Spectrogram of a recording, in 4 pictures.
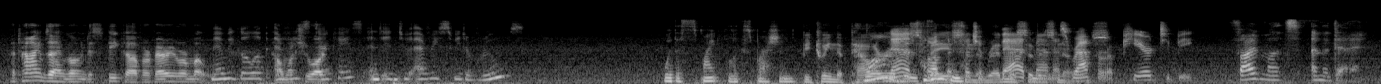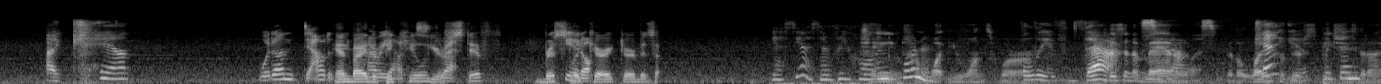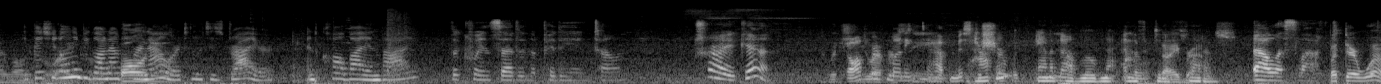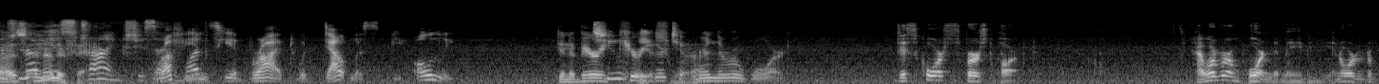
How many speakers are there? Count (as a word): six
